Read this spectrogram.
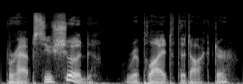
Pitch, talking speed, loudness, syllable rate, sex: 95 Hz, 150 wpm, -18 LUFS, 4.6 syllables/s, male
